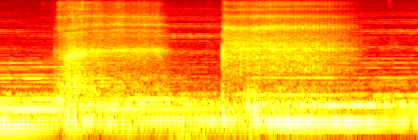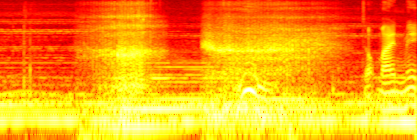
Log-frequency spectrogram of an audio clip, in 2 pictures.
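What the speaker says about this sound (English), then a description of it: "Do you snore as loud when you sleep on your stomach?" A character in Thief Gold snores in slow, regular cycles of raspy inhaled rumbles separated by quieter pauses, close and prominent, with a brief other sound at the very end.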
